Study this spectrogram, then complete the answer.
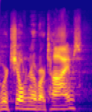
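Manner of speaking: ordinary talk, nothing marked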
